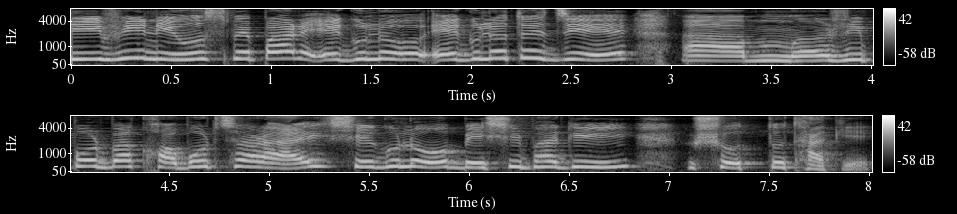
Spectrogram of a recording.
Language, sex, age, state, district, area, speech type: Bengali, female, 18-30, West Bengal, South 24 Parganas, rural, spontaneous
